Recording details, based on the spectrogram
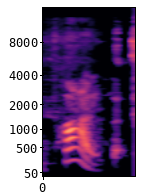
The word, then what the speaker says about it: Pardi: Party. – Party. – Is he a rap or some shit? – But it's spelled like P-A-R-D-I.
